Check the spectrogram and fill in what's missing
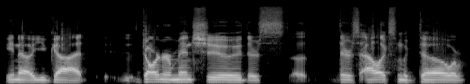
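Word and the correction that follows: McGough: or whatever from Magoo. – Okay. I was going to say, I never knew how to pronounce it, but he went to FAU or FIU? – He went to FIU.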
